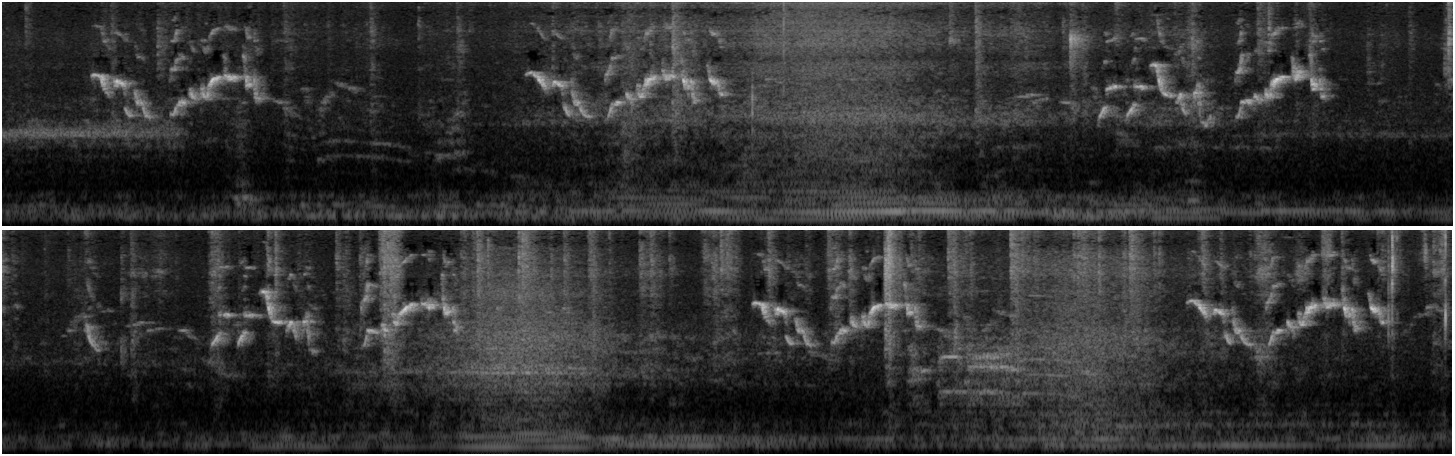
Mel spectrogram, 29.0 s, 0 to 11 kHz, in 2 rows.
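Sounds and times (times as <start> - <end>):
bird whistling phrases: 0.0 - 3.6.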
